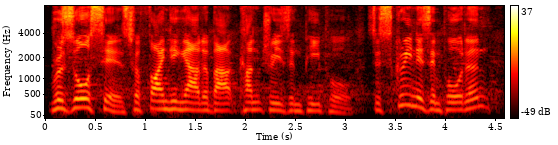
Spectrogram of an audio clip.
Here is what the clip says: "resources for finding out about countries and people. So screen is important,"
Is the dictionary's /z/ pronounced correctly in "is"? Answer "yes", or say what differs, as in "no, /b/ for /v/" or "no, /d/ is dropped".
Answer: yes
